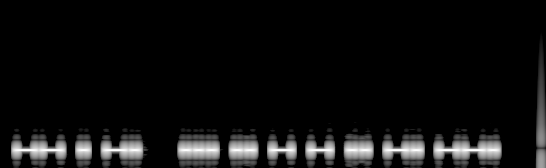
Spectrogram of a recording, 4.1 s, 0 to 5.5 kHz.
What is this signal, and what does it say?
Morse code, heard as a keyed tone, about 25 wpm, 600 Hz. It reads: MEN SITTING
